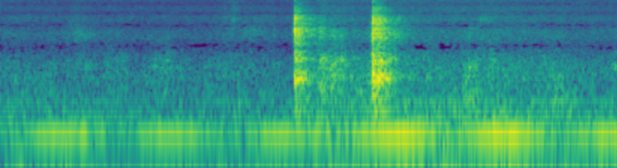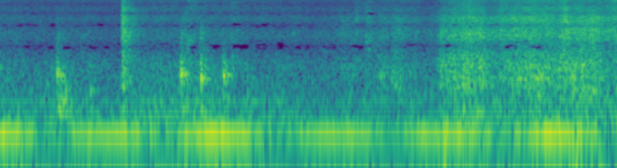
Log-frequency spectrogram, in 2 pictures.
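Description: Faint chewing of a mouthful of chili cheeseburger: a few soft mouth clicks and smacks, a couple of them sharper, over a steady low hum. A soft breath near the end.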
